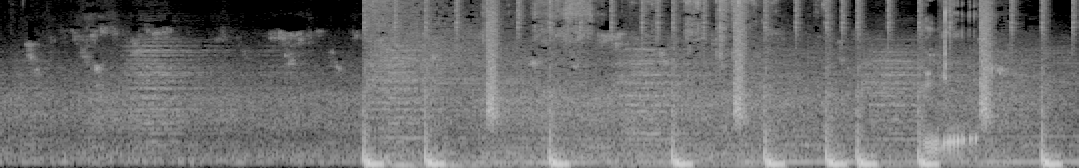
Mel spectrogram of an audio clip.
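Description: A bare hand patting and pressing loose garden soil: after a quiet start, a run of irregular dull thumps begins about three seconds in, one or two a second.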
